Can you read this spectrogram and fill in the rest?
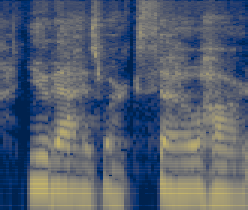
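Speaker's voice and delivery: loud, slow, fawning, ass-kissing suck-up voice. Speaker mimics Chody thanking police officers, imitating Chody's suck-up voice. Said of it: "his ass kisser voice".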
